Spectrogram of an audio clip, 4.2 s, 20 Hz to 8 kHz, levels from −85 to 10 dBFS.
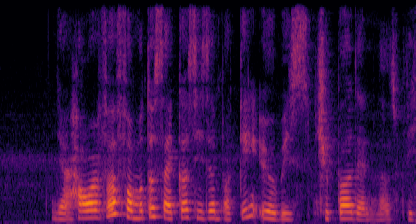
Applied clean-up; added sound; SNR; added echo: none; none; none; none.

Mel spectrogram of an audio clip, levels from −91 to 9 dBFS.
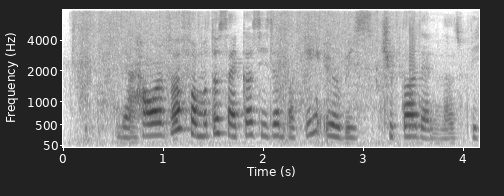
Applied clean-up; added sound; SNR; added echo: none; Water / Splash, splatter + Fart; 18 dB; none.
